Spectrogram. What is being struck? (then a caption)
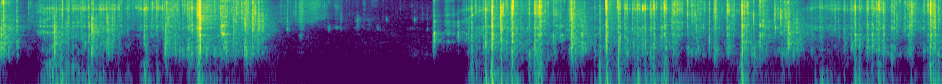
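Bar of soap cut with a knife blade. A utility knife blade shaves and scrapes a solid rectangular purple bar of soap held in the hand, sending curls falling off. Dense, crisp, bright scraping and crinkling bursts stop for a silent pause of about a second and a half, then resume for the rest of the clip.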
